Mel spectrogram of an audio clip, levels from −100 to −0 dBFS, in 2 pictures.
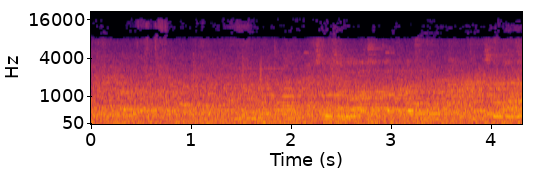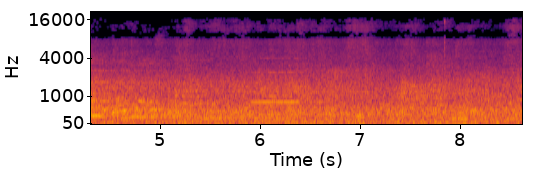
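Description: A recording of everyday sounds that swirls and smears throughout, with hollow-sounding gaps in the spectrum, blurred attacks and nothing above 16.5 kHz. The likely cause is generation loss: around four successive MP3 encodes at 64 kbit/s.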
